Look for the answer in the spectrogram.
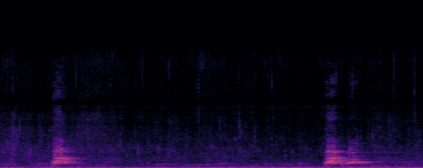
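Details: Ducks fighting; two loud, harsh quacking bursts about three seconds apart, with faint low murmuring and steady low background rumble between them.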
